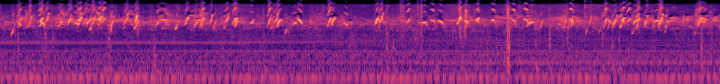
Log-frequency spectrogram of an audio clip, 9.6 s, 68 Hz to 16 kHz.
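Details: Newly hatched chicks of several breeds, including Ayam Cemani, Sultan, Cochin, İspenç and Wyandotte, recorded on 22 January 2023; a dense chorus of many high, short peeping chirps overlapping continuously, over a steady low hum.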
